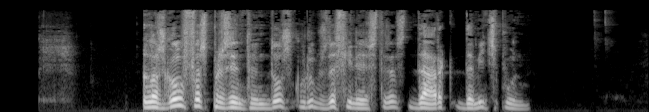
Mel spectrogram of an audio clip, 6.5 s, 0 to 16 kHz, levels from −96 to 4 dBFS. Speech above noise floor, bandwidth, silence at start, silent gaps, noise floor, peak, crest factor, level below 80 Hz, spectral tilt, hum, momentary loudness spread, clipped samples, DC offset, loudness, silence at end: 64 dB; 11.5 kHz; 0.6 s; none; -83 dBFS; 0 dBFS; 22 dB; -62 dBFS; -4 dB/octave; none; 12 LU; under 0.1%; under 0.1%; -19 LUFS; 1.25 s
